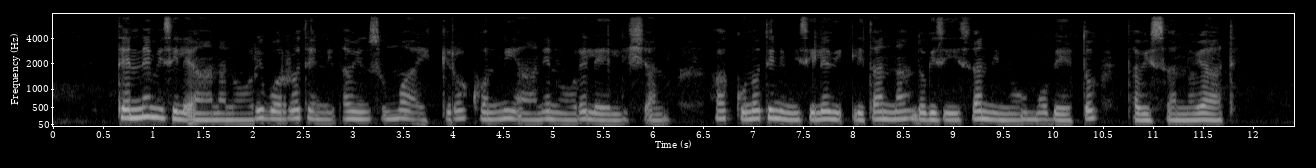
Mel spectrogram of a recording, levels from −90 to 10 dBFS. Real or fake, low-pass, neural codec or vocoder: real; 7.2 kHz; none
